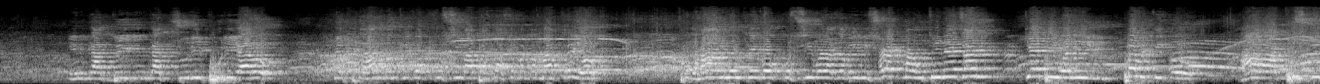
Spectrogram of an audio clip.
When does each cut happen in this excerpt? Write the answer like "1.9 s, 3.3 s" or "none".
none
